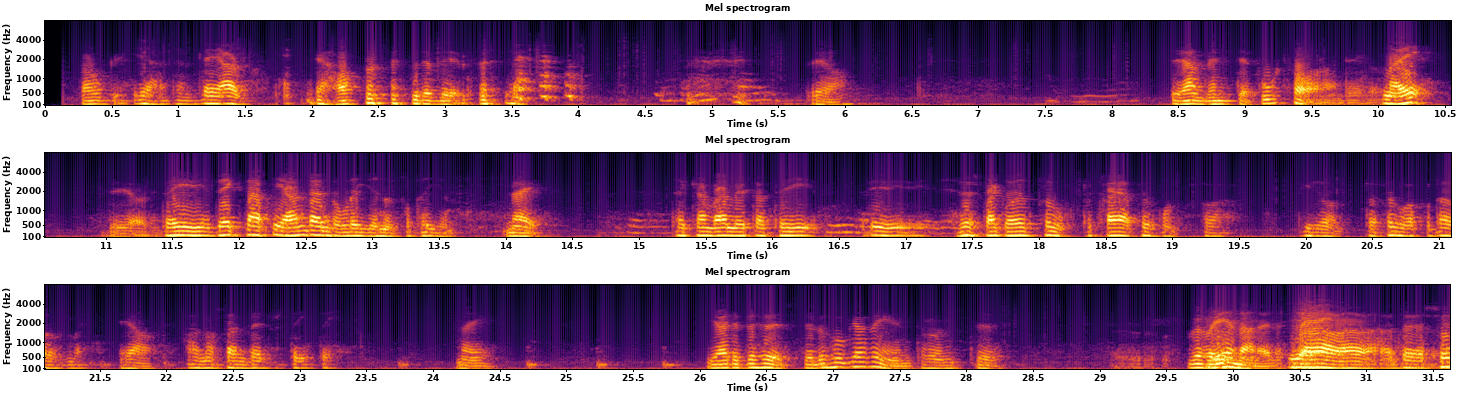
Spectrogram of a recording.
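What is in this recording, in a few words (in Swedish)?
Oderljunga Skåne, Svenska sagor dialekter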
